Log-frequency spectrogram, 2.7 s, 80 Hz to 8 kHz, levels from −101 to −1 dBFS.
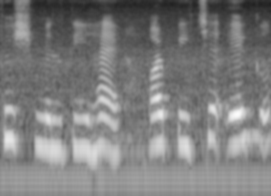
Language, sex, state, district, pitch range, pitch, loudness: Hindi, female, Maharashtra, Mumbai Suburban, 245-290 Hz, 265 Hz, -16 LUFS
